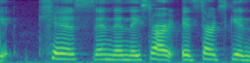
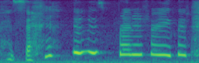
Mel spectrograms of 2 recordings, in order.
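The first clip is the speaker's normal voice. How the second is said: laughing; 9 semitones higher, 5 dB quieter, faster than usual. Real, not acted. Laughs at own confusion.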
